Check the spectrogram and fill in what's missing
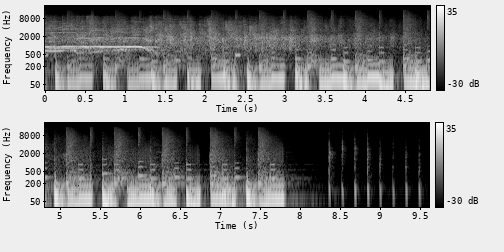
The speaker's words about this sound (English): I'm clapping. My God, you really enjoyed that episode.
